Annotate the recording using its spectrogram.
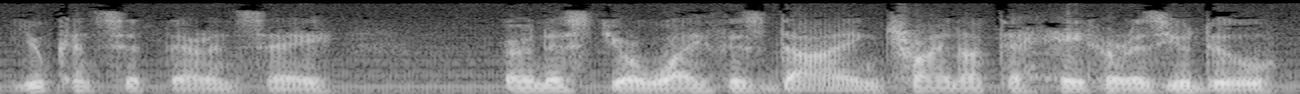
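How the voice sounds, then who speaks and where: An actor playing an irritable, haunted husband full of hate, in an emphatic 1970s radio drama style. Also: male voice, low voice, fairly even intonation, moderate pace, muffled recording, a little hiss or hum, lightly acted. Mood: irritated, bitter. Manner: theatrical, emphatic. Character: irritable, haunted, hateful widowed husband Ernest. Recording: humming, band-limited 1970s radio recording.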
